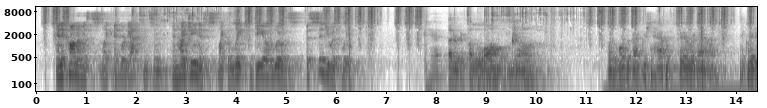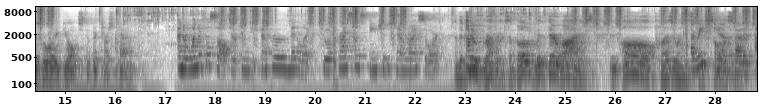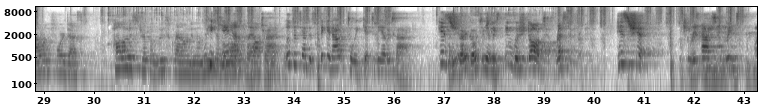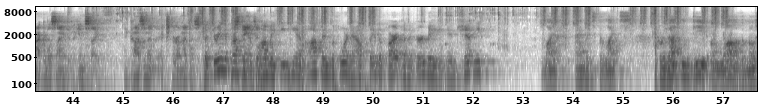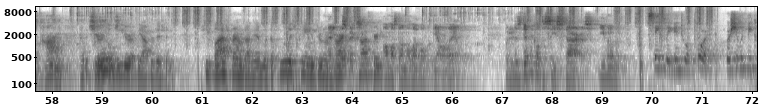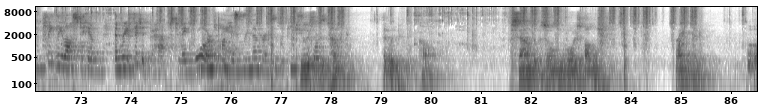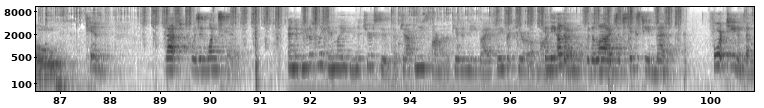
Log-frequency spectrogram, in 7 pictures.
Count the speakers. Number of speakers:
ten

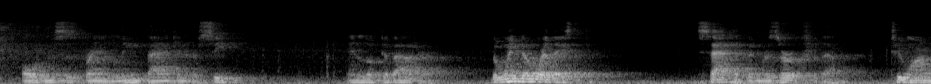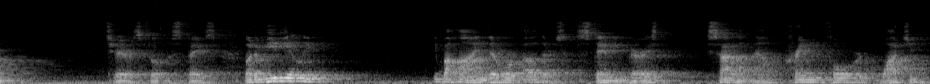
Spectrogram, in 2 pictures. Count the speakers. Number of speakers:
one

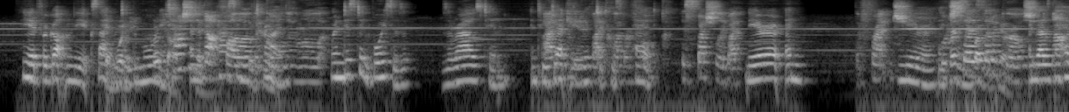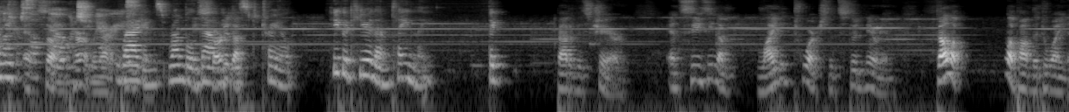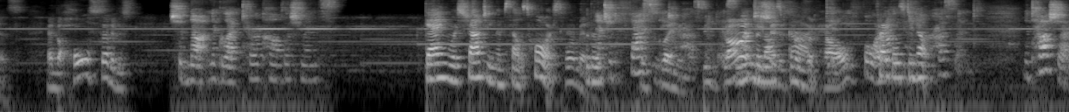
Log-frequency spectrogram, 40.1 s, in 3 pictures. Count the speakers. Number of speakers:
three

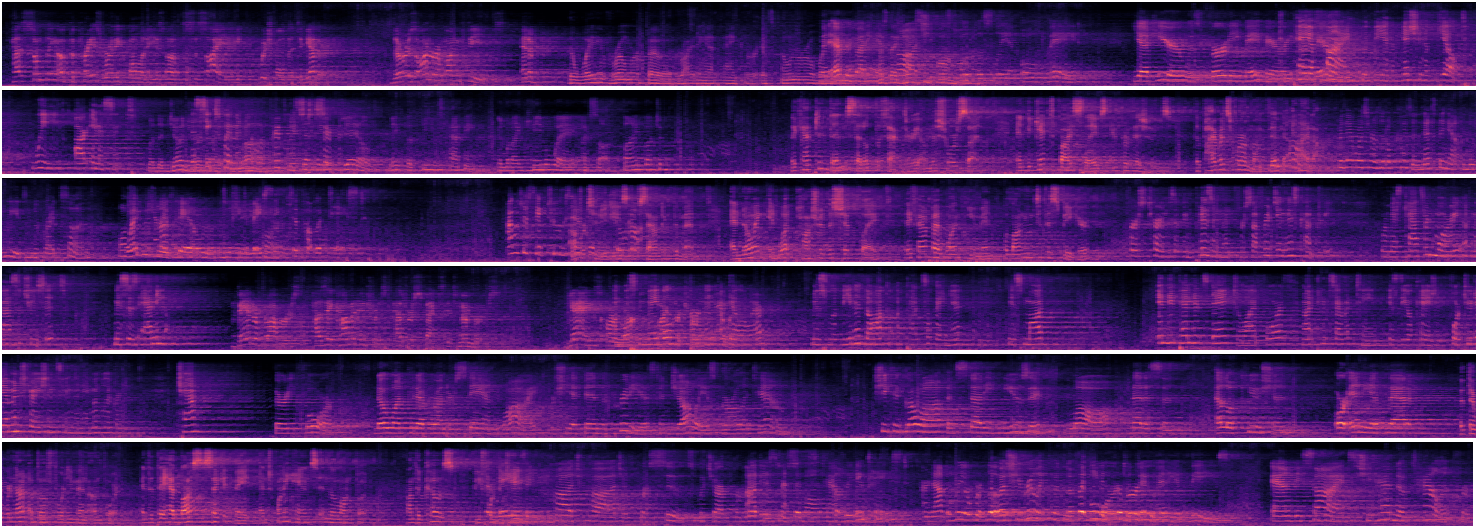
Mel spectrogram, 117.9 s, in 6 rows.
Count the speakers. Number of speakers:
eight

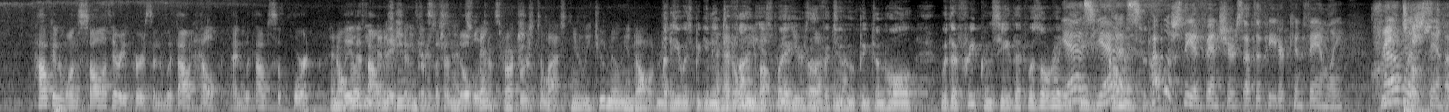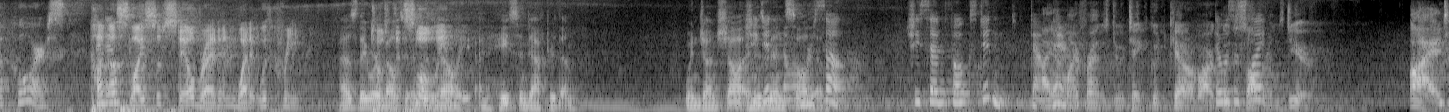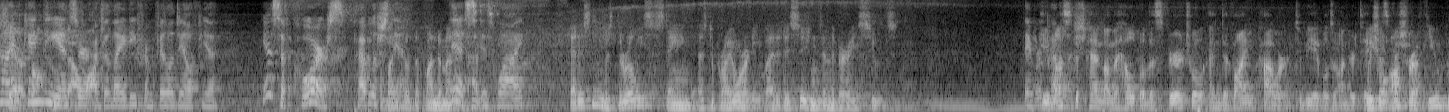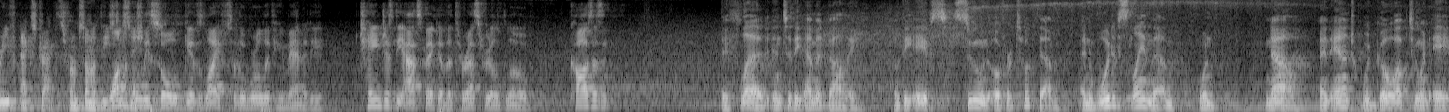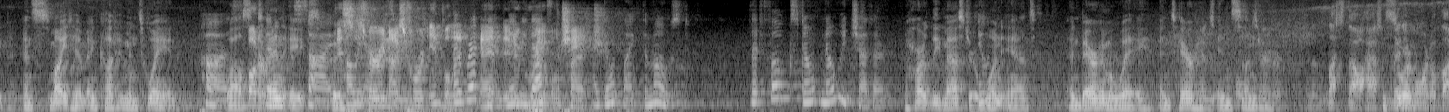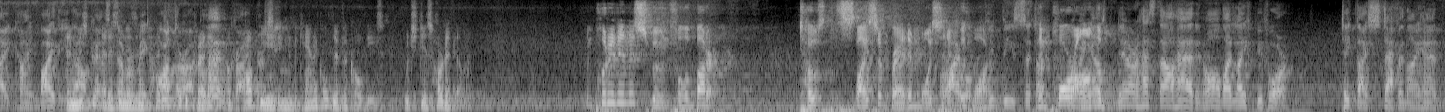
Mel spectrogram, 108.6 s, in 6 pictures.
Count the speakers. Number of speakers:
eight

